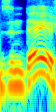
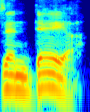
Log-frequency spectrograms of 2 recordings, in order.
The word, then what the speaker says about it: Zendaya: Like, Robert Pattinson and Zendaya should be in every single movie ever. And I found out, by the way, it is Zendaya. You gotta say Zendaya, not Zendaya. So I was wrong on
